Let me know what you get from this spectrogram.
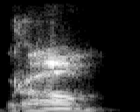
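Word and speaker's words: bhram: notice about this word brahm this pronunciation is different from brahma because the age is following the b not following the a as in brahman okay so this is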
